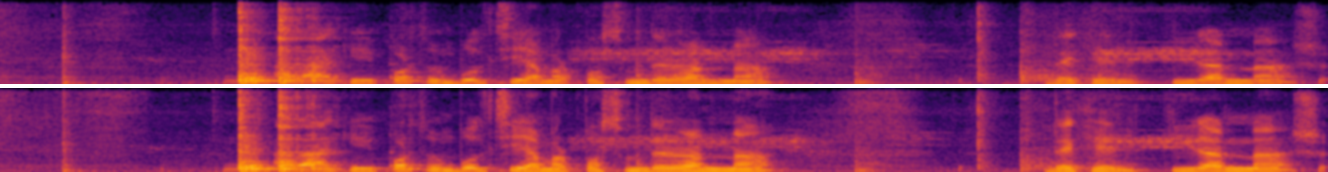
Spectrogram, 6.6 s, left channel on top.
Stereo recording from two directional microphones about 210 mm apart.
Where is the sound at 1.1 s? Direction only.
45° right (ahead or behind).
